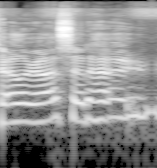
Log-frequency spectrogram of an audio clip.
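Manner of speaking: wavering, cracking, high voice, trying to stay cool. Narrator voices a character on one knee trying to stay cool: voice cracking and breaking. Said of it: "you can hear his voice starting to crack and break".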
